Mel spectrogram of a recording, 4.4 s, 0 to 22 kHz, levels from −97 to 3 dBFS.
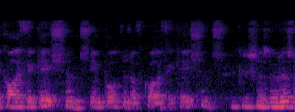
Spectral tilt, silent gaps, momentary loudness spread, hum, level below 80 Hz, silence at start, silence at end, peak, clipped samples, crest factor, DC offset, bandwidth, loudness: -6.5 dB/octave; none; 12 LU; none; -88 dBFS; 0 s; 0 s; -32 dBFS; under 0.1%; 16 dB; under 0.1%; 11.5 kHz; -50 LUFS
